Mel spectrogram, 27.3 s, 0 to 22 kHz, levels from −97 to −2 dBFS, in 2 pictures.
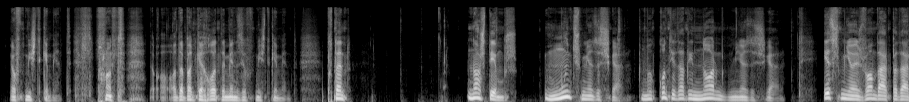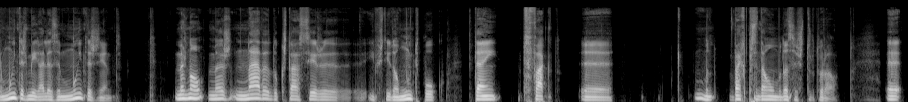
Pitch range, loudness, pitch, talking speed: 105-140 Hz, -23 LUFS, 120 Hz, 120 wpm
